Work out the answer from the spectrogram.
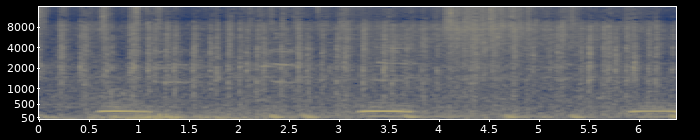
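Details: Male Common Bronzewing courting his mate in a yard during the afternoon while a young Red-capped Parrot bathes close by; three deep, hollow, steady 'oom' notes, one roughly every two and a half seconds, over a low rumbling background.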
